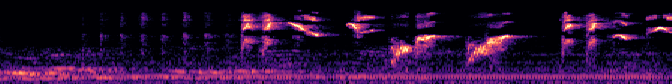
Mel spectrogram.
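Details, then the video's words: Greater green leafbird in full song with mimicked kapas tembak and cililin phrases: after a quiet start, high sharp chirps and rising whistled sweeps tumble out in an uneven rapid run. "Cucak Ijo Gacor Full Isian Tembakan Kapas Tembak dan Cililin"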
